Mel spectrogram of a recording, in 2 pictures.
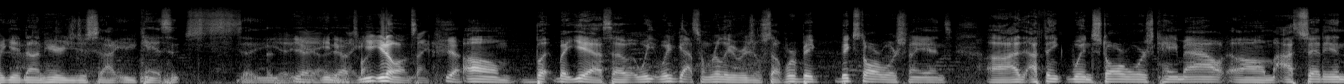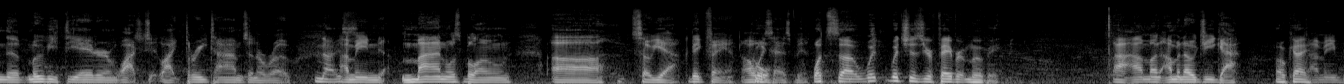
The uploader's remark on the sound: Live From The Jack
